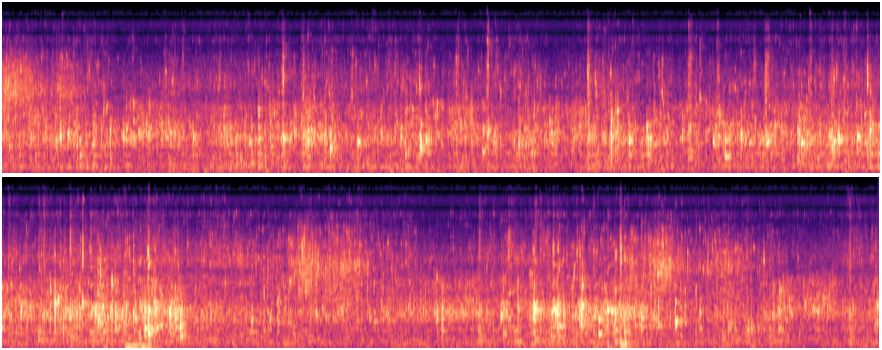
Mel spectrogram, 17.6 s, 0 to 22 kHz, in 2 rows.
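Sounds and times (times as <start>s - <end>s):
mountain spring water gurgling through a pipe: 0.0s - 17.5s.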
